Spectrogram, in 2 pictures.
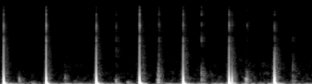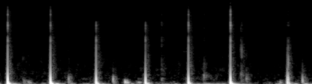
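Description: A small, shallow, empty bamboo bowl held in one hand has its inner surface poked and scratched with a thin plastic pick. About fifteen sharp, dry taps come at a fairly steady pace, each a bright click over a low hollow thump that dies away almost instantly. Softer scratchy rustles fill the gaps between the taps.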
